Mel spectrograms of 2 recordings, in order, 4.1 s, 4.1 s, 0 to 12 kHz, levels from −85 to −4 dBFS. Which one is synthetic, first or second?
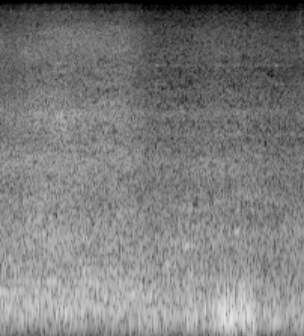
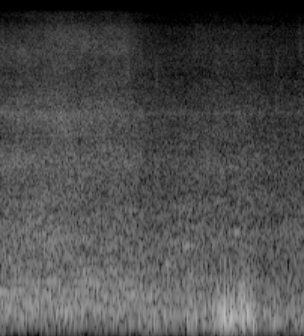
second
